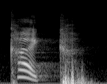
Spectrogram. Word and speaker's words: cake: Cake. Cake. Các em lưu ý, cake là bánh và các em phải phát âm âm k này ở cuối của từ nhé. Chúng ta sẽ phải bật hơi ra.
